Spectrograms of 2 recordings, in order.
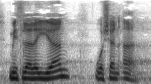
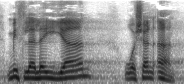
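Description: Both takes have the same delivery.

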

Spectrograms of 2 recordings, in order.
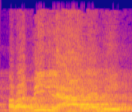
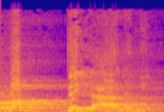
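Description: First: Single B in رب; missing shadda. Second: Slow, doubled held B in رب; shadda on the ba. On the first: Teacher shows an invalid recitation, رب without shadda. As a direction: let the B of رب go undoubled. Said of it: "لم تصح، لا بد أن يقول". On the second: Teacher gives the required reading, رب with shadda. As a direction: press and hold the B of رب. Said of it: "لا بد أن يقول". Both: Shown as a demonstration.

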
